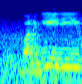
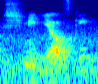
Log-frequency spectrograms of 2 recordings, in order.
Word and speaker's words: Smigielski: When we've been doing that already with Smigielski, with Robb, and some others in the past few months.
